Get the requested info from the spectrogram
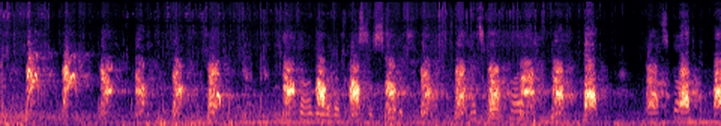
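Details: Kyle, a Maltese dog in a sweater out on a walk, barks across the street at other dogs: a fast run of sharp, even barks, about two a second, over low traffic rumble.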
